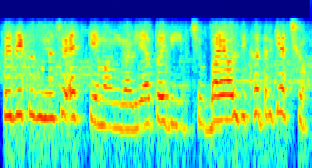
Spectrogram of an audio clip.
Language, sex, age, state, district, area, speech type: Kashmiri, female, 18-30, Jammu and Kashmir, Srinagar, urban, conversation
